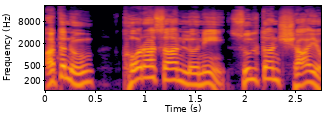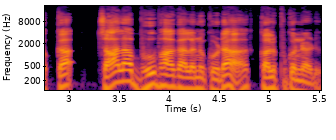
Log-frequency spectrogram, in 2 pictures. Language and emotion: Telugu, neutral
